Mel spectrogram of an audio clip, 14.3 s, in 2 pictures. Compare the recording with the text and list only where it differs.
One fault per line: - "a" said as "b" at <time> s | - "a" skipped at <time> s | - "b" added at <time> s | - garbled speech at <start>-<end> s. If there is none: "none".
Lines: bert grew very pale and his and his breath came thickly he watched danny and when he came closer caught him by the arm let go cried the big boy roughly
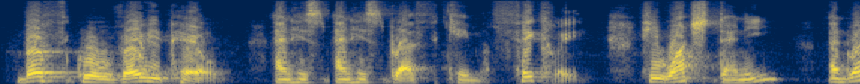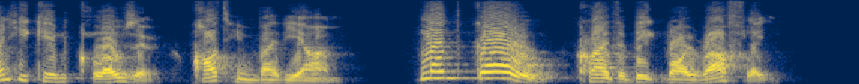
none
